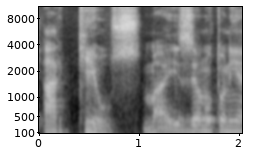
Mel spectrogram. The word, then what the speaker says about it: Arceus: A propósito, eu sei que os nomes se pronunciam guiratina e Arqueus, mas eu não tô nem aí.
